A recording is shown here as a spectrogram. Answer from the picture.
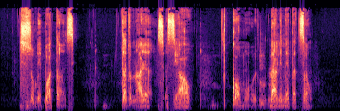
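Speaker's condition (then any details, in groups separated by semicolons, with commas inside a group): Laryngectomy; laryngeal cancer found after 2 months hoarseness, partial laryngectomy, 45 radiotherapy sessions, later total laryngectomy for stenosis; esophageal voice learned through speech therapy exercises, also uses electrolarynx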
